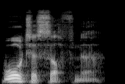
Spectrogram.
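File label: "water softener", British English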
